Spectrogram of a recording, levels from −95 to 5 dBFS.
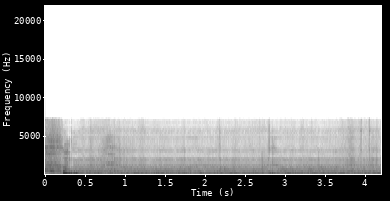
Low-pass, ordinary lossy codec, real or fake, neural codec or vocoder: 7.2 kHz; none; fake; autoencoder, 22.05 kHz, a latent of 192 numbers a frame, VITS, trained on many speakers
